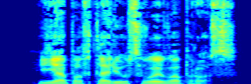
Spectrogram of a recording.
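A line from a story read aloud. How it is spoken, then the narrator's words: Cold voice. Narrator (Russian): холодно произнес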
